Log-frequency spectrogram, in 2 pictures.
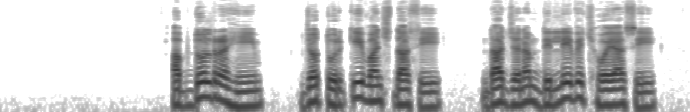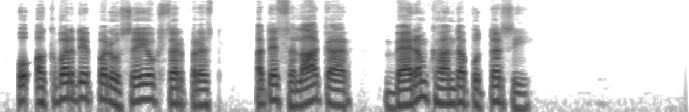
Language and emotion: Punjabi, neutral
